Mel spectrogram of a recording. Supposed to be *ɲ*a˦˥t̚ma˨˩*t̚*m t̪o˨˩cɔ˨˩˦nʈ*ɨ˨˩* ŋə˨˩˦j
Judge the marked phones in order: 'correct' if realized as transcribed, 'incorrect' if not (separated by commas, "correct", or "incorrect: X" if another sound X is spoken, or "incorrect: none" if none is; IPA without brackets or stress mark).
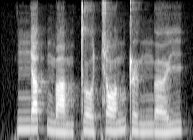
correct, incorrect: none, correct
